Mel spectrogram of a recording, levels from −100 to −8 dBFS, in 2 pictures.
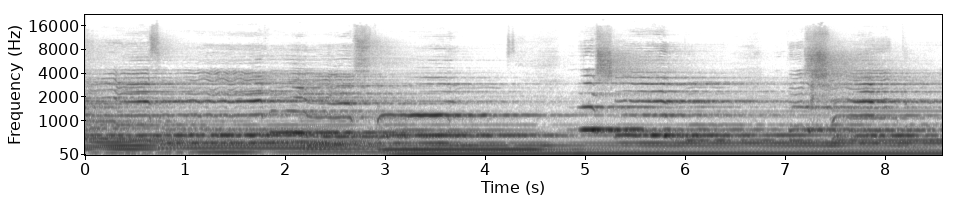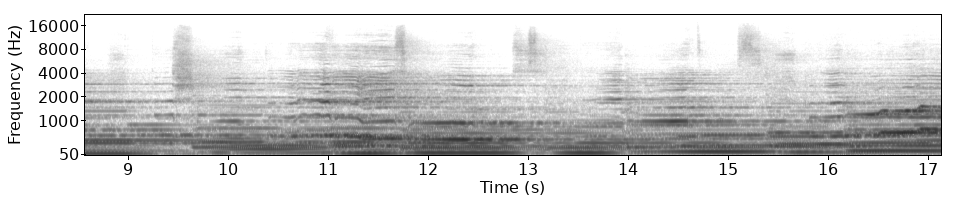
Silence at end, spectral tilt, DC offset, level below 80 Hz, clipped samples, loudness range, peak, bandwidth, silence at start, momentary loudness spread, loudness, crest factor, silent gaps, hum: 0 s; -6.5 dB/octave; under 0.1%; -42 dBFS; under 0.1%; 6 LU; -14 dBFS; 13.5 kHz; 0 s; 10 LU; -31 LUFS; 16 dB; none; none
